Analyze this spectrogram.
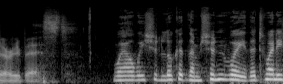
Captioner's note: none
